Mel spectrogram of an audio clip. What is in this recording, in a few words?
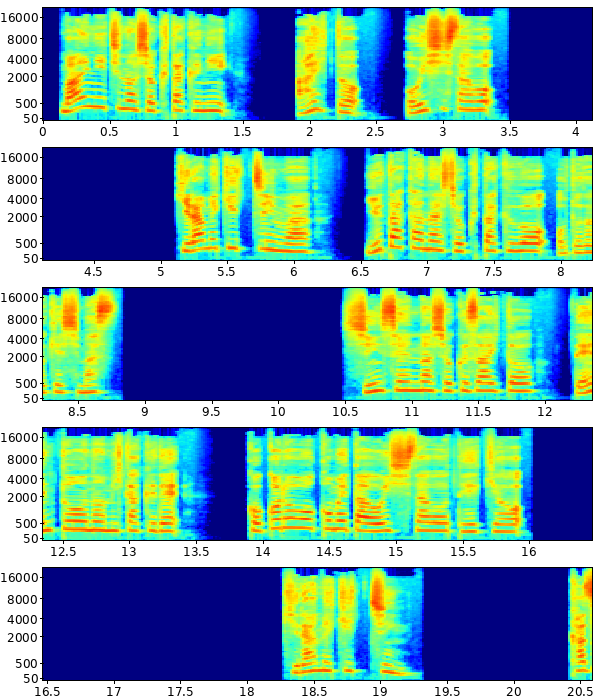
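narration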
